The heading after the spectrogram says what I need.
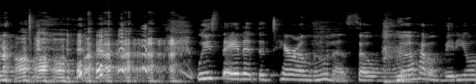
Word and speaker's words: Terra Luna: So we stayed when we went this time, we stayed at the Teranova. So we'll actually have Terra Luna. See, you said it wrong.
